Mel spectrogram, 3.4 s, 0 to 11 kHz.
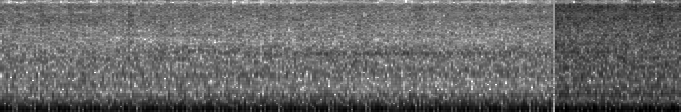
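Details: Pontiac Bonneville with Pontiac 350 V8, all original, one owner, 61,000 miles: deep steady V8 rumble at idle with even pulse and no knocks or ticks; normal smooth idle.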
